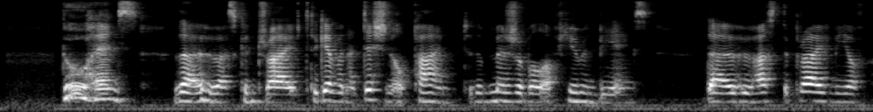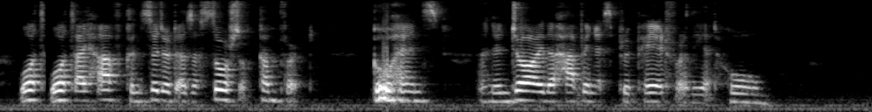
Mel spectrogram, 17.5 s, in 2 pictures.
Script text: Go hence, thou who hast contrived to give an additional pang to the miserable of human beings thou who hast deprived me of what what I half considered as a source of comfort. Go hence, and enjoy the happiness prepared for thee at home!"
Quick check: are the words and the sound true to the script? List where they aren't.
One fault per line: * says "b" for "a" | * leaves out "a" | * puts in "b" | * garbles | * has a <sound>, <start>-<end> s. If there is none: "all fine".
all fine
